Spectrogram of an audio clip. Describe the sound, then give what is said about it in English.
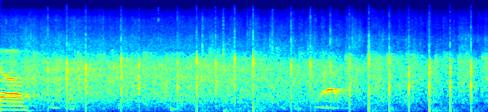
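A crowd applauds all the speakers of a talk on plant-based diets steadily, a dense wash of many hands clapping at an even level throughout, with a few sharper individual claps standing out and a brief voice at the very start. “First, give a round of applause to all the speakers.”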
